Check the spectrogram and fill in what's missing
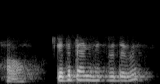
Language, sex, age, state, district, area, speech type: Odia, male, 30-45, Odisha, Kalahandi, rural, conversation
